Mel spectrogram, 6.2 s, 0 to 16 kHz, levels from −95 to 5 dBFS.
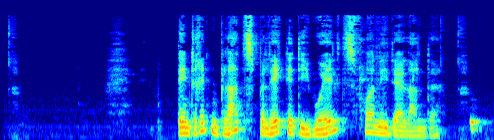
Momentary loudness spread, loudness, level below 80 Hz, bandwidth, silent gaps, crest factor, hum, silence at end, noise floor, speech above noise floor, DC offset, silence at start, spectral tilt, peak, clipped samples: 11 LU; -27 LUFS; -48 dBFS; 11.5 kHz; none; 20 dB; none; 0.2 s; -76 dBFS; 50 dB; under 0.1%; 2.2 s; -5.5 dB/octave; -10 dBFS; under 0.1%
